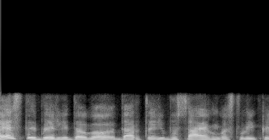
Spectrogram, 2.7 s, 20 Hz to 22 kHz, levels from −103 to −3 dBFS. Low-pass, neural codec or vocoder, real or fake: 7.2 kHz; codec, 16 kHz, 2 kbps, FreqCodec, smaller model; fake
